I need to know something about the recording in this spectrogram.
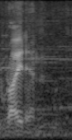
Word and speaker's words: Raiden: It's actually Ryden. Uh-huh. Cuz you know, in Metal Gear from the very beginning there's voice acting, so they know it's Ryden. Mhm. But most people when they see Ryden written, they think it's Raiden.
